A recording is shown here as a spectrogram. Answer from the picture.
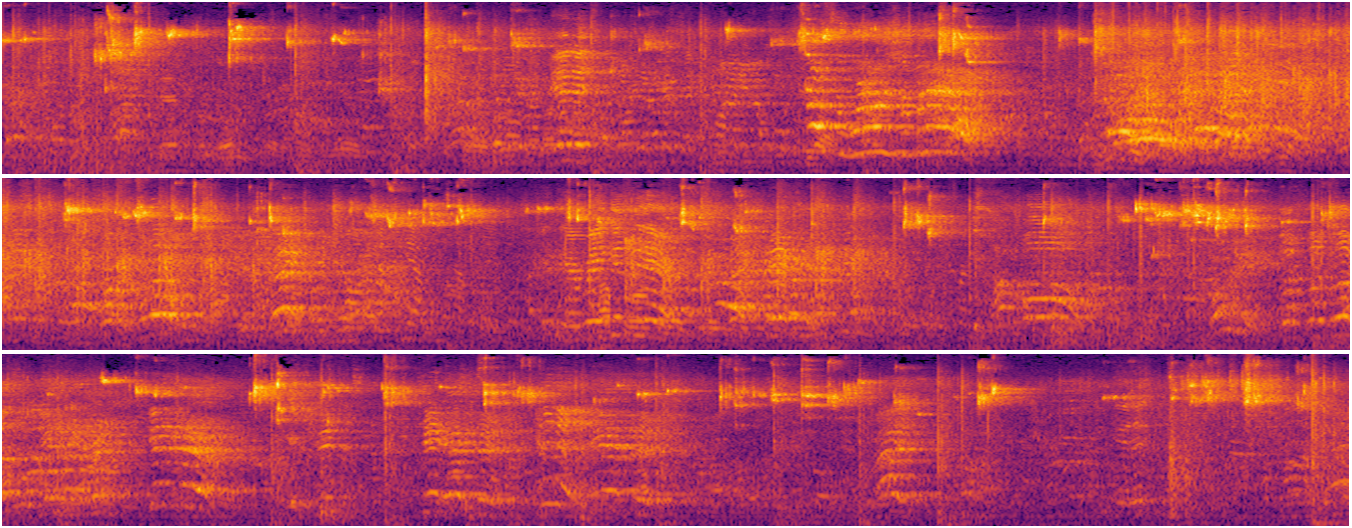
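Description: A basketball being dribbled and bounced on a hardwood gym floor during live play, mixed with the voices of players and spectators. The voices are loudest from about six to thirteen seconds in.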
